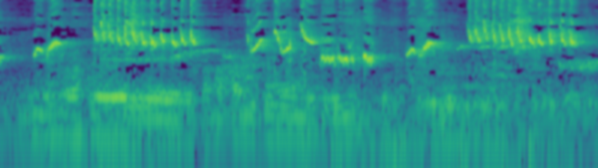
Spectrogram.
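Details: Young kacer (Oriental magpie-robin, one molt) singing in 'tembakan' style: a rising whistle leads into dense, rapid trills of high, chattering notes, repeated in three phrases.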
